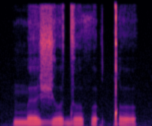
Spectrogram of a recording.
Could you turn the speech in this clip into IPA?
m ɛ ʒ ə d ə θ ə ʔ ǃ ə

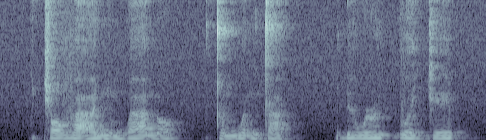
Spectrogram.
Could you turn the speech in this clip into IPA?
c ɔ˧˥ v aː˨˩˦ ɲ ə˨˩ m w aː˧ n ɔ˨˩ k̚ | t̪ ə˧˥ m w ə˨˩˨ ŋ t̪ a˨˩ k̚ | ɗ ɨ˧ w ɹ ɨ˦˥ k̚ v ə˧ j k e˦˥ p̚

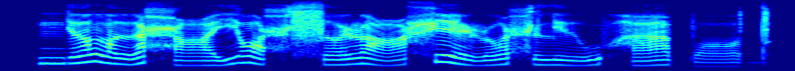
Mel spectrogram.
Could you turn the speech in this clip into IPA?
nʲ ɨ˨˦ lˠ ɨ˨˩˦ ħ ɑ˩ j ɔ˥˩ ħ s ɤ˨˦ ɭ ɑ˨˩˦ x e˥˩ ɭ o˨˦ ħ lʲ ɨ˨˩˦ w h a˨˦ p ɔ˩ d

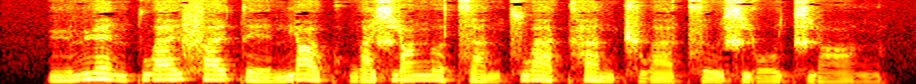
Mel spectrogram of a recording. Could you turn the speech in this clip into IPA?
y˨˦ l ɥ ɛ˥˨ n t̪ w a˦ ɪ̯ f a˦ ɪ̯ t̪ e˨˩ ɪ̯ n̪ j ɑ˥˨ ʊ̯ kʰ w ä˨˦ ɕ j ɑ˦ ŋ ɤ˥˨ t͡s a˨˩ n t͡s w ä˥˨ kʰ a˥˨ n ʈ͡ʂ w ä˨˦ t͡s ɹ̩˨˦ ɕ j o˨˦ ʊ̯ t͡ɕ j ɑ˨˩ ŋ

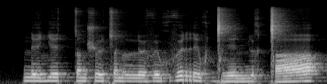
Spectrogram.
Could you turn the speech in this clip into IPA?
n eː ʎ e tː ʌ n ʃ øː c ə n lː ø v øː xʷ v ø r eː xʷ ɡ͡ǀ eː n ɲ ø x ǀ aː

